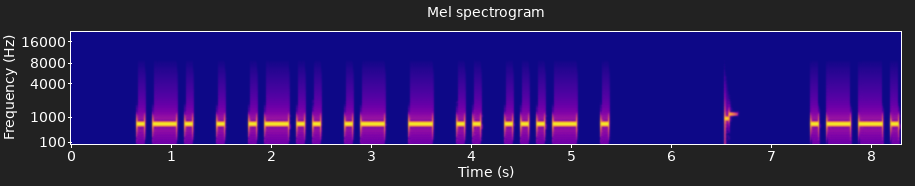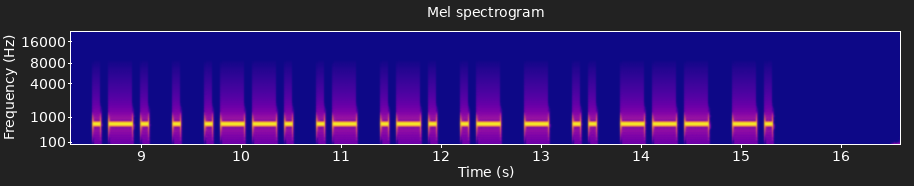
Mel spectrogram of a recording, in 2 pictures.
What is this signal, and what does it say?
Morse code, heard as a keyed tone, about 16 wpm, 700 Hz. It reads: RELATIVE PREPARATION
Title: Sentences from Top 1400 Words - New Word Drill - 15wpm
